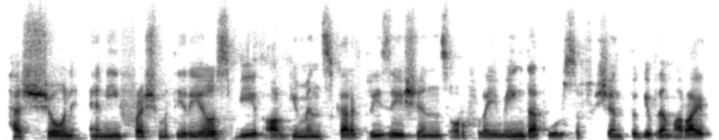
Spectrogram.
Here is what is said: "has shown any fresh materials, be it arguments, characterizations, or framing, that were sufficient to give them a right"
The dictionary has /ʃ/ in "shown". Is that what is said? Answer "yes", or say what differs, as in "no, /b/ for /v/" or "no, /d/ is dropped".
yes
